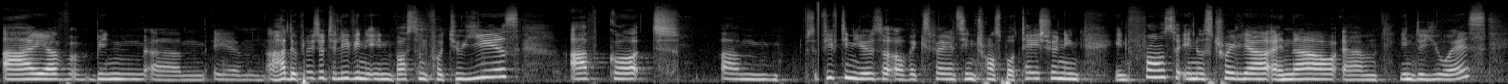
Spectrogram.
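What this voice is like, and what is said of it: French-accented English. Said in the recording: “here's another set of accents... I'm French”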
